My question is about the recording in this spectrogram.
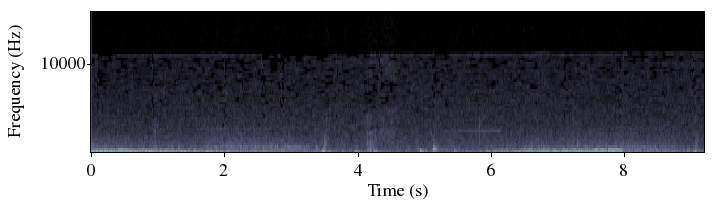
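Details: Toyota Prius clunking when accelerating: engine rumble rises and falls with a few sharp single clunks around the mid-pull lull as the car takes up drive; cause not pinned down.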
